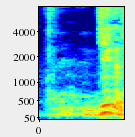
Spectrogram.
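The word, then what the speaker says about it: Jaeger: कुछ कहते हैं कि जे जो है ये साइलेंट है, एगर्स चार्ट है।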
